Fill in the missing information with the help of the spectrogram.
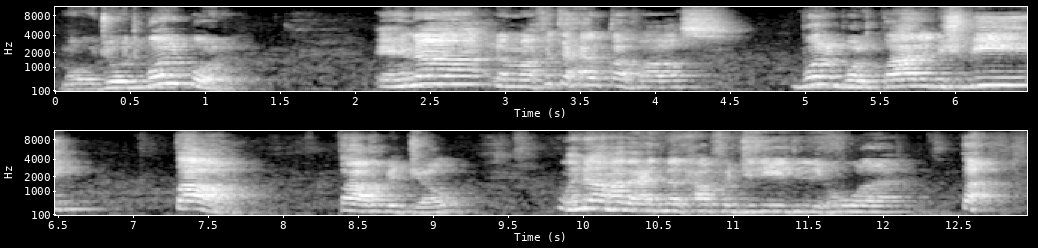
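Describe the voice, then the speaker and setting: High-voiced Iraqi man teaching slowly. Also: animated, far from the mic. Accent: Iraqi Arabic. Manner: slow, drawn-out syllables, repeating sounds for learners. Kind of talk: children's reading lesson. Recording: echoey room, voice from off mic.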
